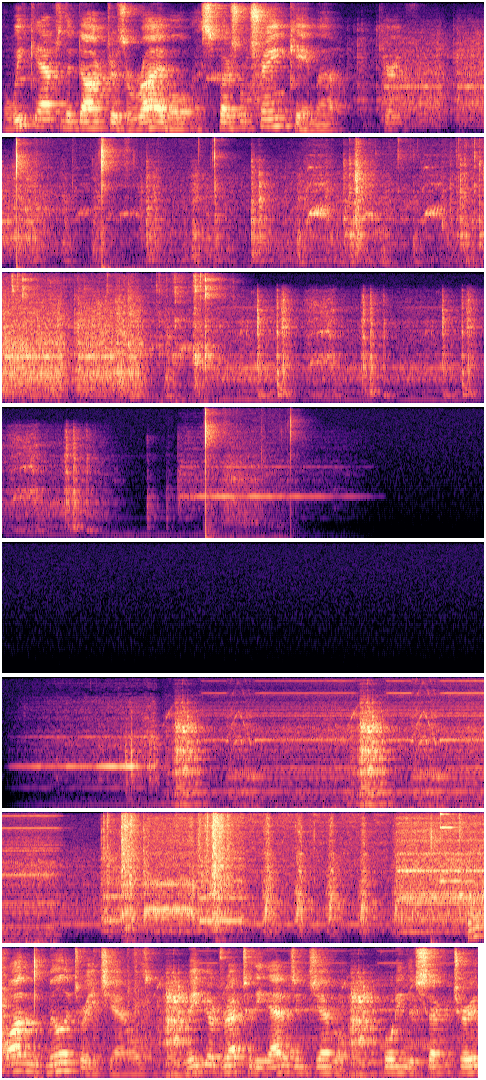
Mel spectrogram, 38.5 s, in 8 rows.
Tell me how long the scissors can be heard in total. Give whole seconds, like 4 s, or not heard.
4 s.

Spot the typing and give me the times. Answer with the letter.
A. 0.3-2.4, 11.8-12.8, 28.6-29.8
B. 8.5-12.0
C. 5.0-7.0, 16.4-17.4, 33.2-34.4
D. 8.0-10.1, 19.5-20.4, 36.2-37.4
B.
